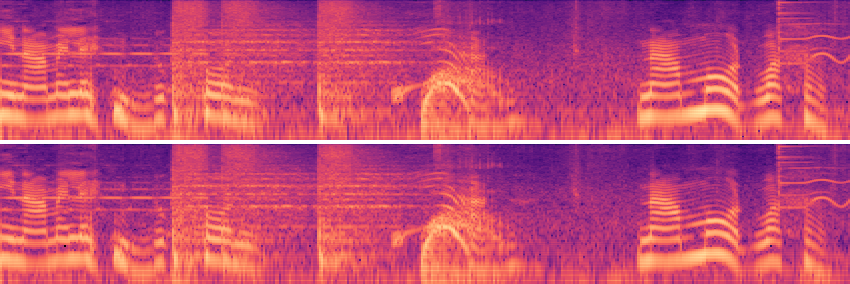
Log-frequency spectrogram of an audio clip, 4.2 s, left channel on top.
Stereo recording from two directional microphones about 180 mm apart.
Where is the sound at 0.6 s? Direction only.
Centre (ahead or behind).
